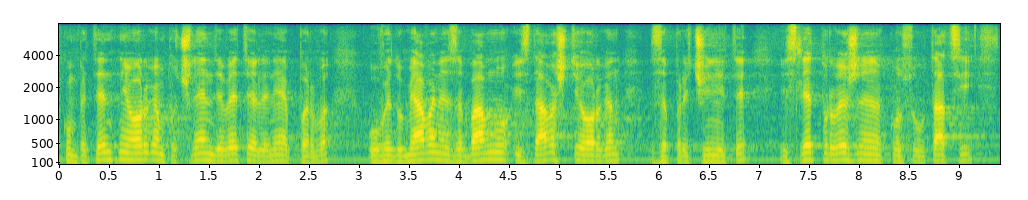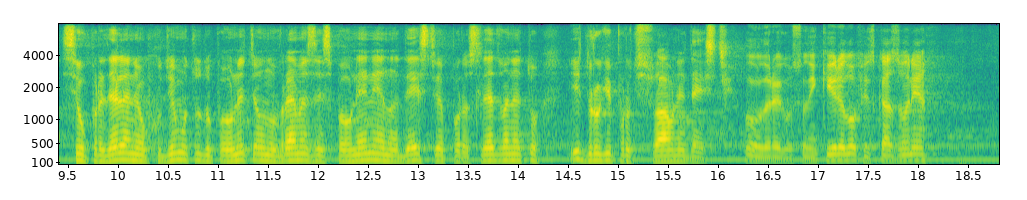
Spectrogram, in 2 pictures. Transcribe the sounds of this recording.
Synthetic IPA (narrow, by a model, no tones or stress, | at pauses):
kompɛt̪ɛnt̪nijəɔɾɡənpot͡ʃlɛnd̪ɛvɛt̪ɛɐlɛnɛɛpɤɾvə | ʊvɛd̪omjavɐnɛzɐbavnoʔizd̪avəʃt̪iəɔɾɡən | zɐpɾit͡ʃinit̪ɛ | islɛt̪̚pɾovɛʒd̪ɐnɛnɐkonsulˠt̪at̪siː | sɛopɾɛd̪ɛlʲənɛopxod̪imot̪od̪opɐlˠnit̪ɛlˠnovɾɛmɛzɐispɐlˠnɛniɛnɐd̪ɛjst̪viəpoɾɐslɛd̪vɐnɛt̪o | id̪ɾuɡ̟ipɾot̪sɛ̥sʊalˠnid̪ɛjst̪viəblˠɐɡod̪ɐɾʲəɡospod̪inkʲiɾilˠofiskazvɐniə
